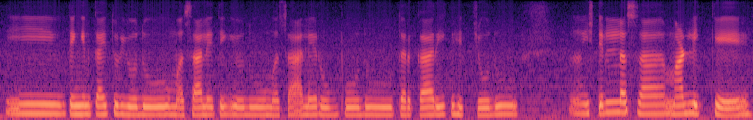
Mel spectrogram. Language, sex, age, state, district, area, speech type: Kannada, female, 45-60, Karnataka, Shimoga, rural, spontaneous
